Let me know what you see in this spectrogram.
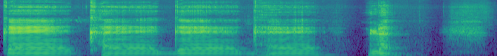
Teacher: तो पांचों का ही उच्चारण स्थान क्या है, कंठ है।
